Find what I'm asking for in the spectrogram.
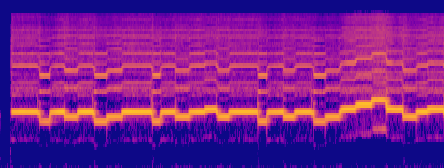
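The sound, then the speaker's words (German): A tin whistle, the Irish folk instrument, plays a lively melody alone, with clear, bright, pure high notes that step up and down in quick succession. “also eine Blechpfeife, die funktioniert im Grunde tatsächlich so wie eine Blockflöte. Viele Kinder in Irland benutzen die auch als Einsteigerinstrument, wie die deutschen Kinder die Blockflöte. Aber die Whistle klingt doch ganz anders. Ich spiele gerade mal was an.”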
